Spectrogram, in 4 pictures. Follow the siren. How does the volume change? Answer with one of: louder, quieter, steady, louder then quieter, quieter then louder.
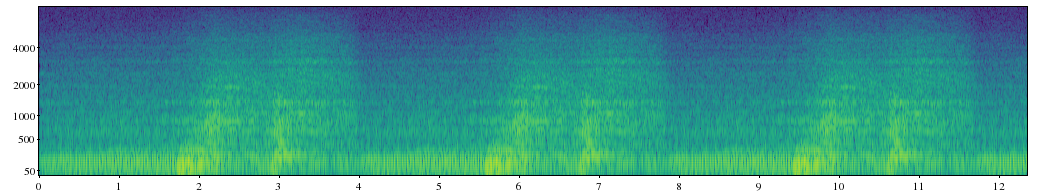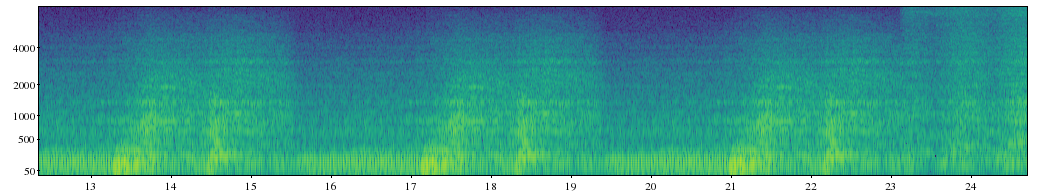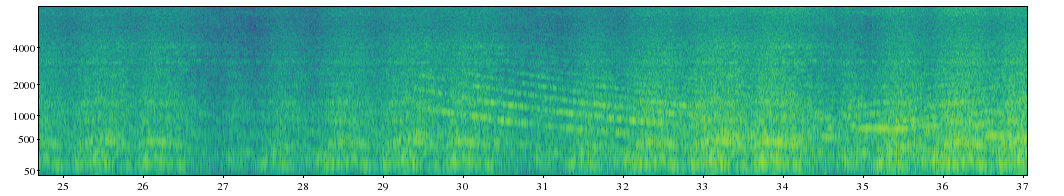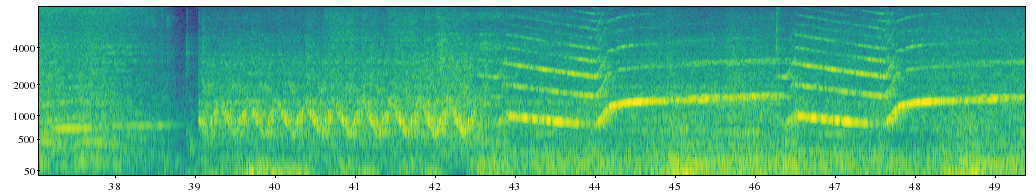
louder.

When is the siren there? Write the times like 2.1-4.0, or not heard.
29.4-49.3.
